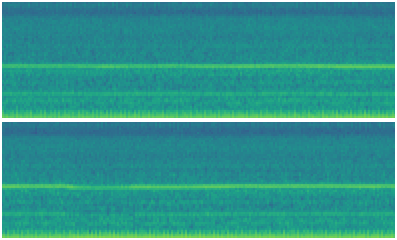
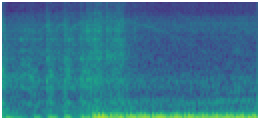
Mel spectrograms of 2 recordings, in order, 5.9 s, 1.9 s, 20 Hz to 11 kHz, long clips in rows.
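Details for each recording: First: 2000 VW Golf Mk4 GTI 1.8T AGU turbo petrol idling steadily and evenly with a faint high whine over low hum. Normal idle after replacing the failed ignition amplifier that had caused a severe misfire. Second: 2000 VW Golf Mk4 GTI 1.8T AGU petrol at idle: lumpy, uneven low beat, severe misfire with engine shaking and fuel smell, traced to a failed ignition amplifier on the airbox, before replacement.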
